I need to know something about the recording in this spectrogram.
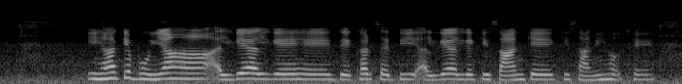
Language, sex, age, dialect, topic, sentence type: Chhattisgarhi, female, 25-30, Central, agriculture, statement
